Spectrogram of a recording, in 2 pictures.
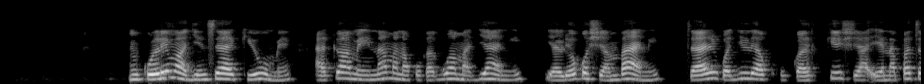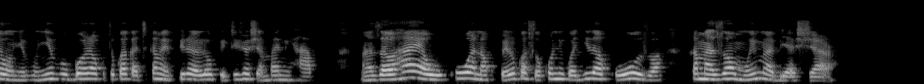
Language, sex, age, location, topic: Swahili, female, 25-35, Dar es Salaam, agriculture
